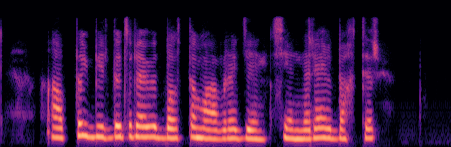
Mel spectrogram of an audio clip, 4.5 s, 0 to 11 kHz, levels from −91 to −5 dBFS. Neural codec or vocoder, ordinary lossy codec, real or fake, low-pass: codec, 16 kHz, 2 kbps, FreqCodec, smaller model; MP3, 64 kbps; fake; 7.2 kHz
